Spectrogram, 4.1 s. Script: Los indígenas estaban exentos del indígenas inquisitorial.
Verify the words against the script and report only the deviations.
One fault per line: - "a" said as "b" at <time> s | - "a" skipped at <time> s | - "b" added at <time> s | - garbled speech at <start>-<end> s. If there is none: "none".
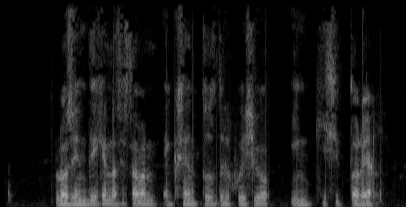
- "indígenas" said as "juicio" at 2.3 s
